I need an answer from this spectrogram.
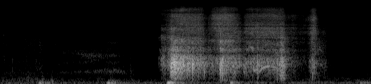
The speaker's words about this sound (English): Again, I'm going to blow my nose. I'm too lazy to just hold on.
